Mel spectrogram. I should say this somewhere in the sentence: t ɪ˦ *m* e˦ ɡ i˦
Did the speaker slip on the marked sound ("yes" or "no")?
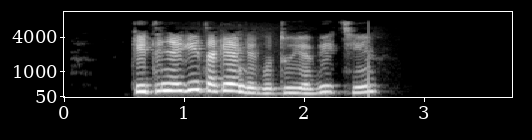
yes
